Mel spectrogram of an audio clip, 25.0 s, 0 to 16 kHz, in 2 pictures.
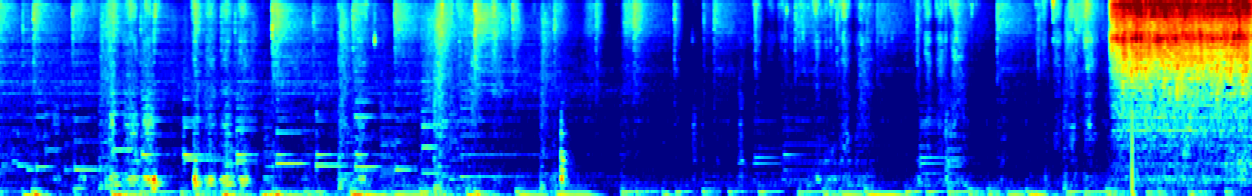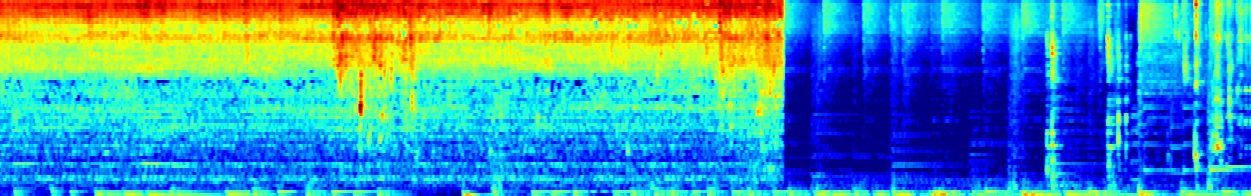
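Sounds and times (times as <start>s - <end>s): background music with low beat: 0.0s - 15.6s, 17.2s - 19.6s, 20.4s - 25.0s
tap water running into sink: 11.2s - 20.4s, 23.0s - 25.0s.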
